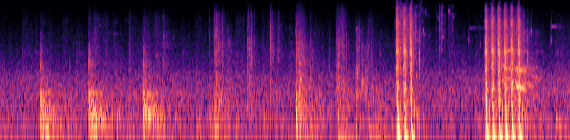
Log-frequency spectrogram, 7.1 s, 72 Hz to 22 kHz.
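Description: Gunfire in the tactical shooter Door Kickers 2: scattered single shots at first, then two sharp rapid bursts of automatic fire near the end, crisp and close over a quiet background.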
